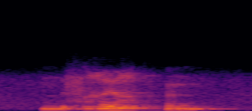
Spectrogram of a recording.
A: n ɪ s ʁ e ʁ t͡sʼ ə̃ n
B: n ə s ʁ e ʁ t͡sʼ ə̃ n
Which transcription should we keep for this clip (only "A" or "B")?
B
